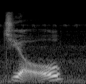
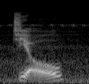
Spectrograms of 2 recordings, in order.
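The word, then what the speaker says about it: Jiu (九): Nai is pronounced Jiu, and that's exactly the same as long time or eternity, Jiu.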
